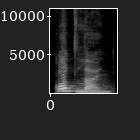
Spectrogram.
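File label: "кодлань", Komi, female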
